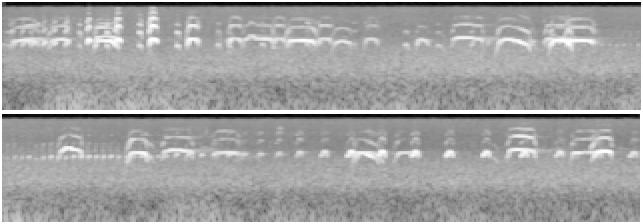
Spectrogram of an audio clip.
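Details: Eurasian oystercatcher (common pied oystercatcher) in a long piping chorus: loud, sharp kleep-like notes tumbling rapidly over one another, steady in pitch, with short pauses between bursts.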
